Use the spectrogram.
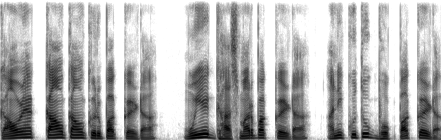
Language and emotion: Goan Konkani, neutral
